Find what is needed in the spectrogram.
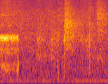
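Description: A washing machine running, a steady low hum, with a short hiss at the very start and a few faint clicks.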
